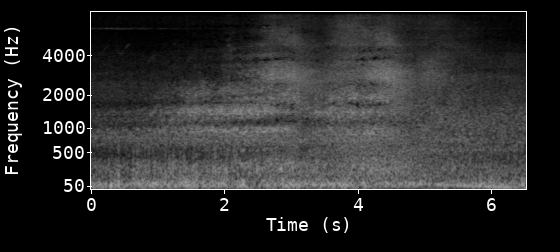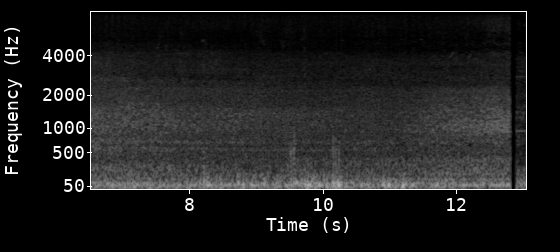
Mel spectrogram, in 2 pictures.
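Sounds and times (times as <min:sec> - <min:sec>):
train wheel and rail hiss: 0:00.0 - 0:11.9.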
